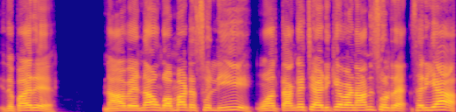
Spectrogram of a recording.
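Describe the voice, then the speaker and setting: An actress playing a scheming, quarrelsome old grandmother in a TV serial, with a shrill, mocking manner and wailing exclamations. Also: fairly even intonation, brisk, pushed and bright, smooth, no room sound, clean studio sound. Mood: scornful. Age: older. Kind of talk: TV serial acting. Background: music.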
